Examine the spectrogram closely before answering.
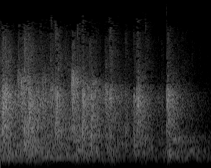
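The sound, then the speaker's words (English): Applause from a church audience, a dense, steady wash of many hands clapping that holds at an even level for the whole stretch, with a few brief louder spikes near the end. “I'll go clap a little bit.”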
